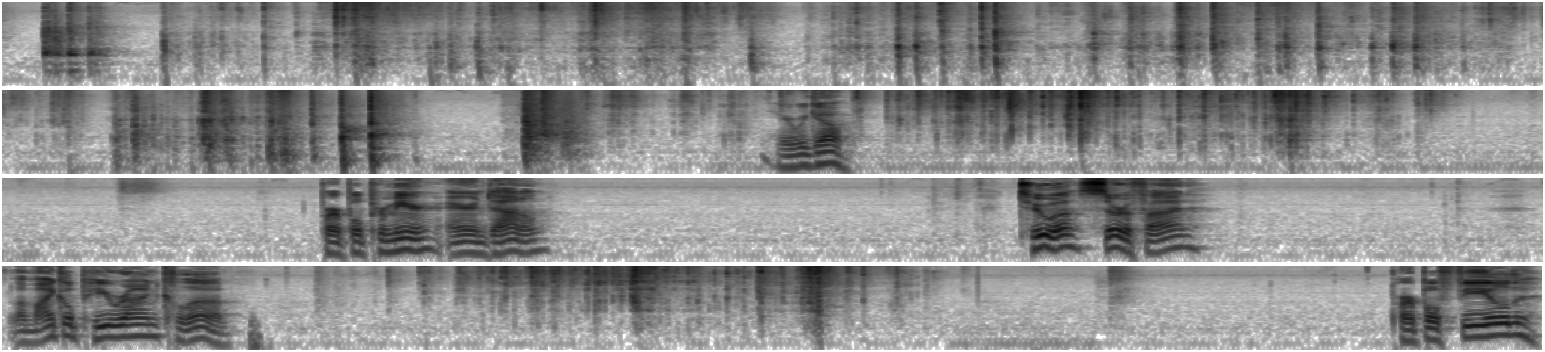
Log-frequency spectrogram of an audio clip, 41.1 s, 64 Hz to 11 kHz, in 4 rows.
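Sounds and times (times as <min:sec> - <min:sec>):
plastic and foil packs crinkling: 0:01.1 - 0:12.4, 0:13.8 - 0:20.0, 0:32.9 - 0:37.2.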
